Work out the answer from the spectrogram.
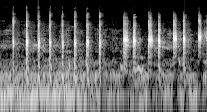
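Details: Grey francolin calling: a steady series of sharp, clipped notes repeated about three times a second, grouped into runs with a brief pause midway, over a low background rumble.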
